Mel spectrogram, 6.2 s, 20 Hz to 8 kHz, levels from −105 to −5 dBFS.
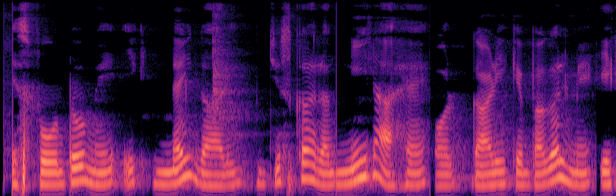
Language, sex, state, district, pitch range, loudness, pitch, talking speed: Hindi, male, Uttar Pradesh, Hamirpur, 135-160 Hz, -36 LUFS, 140 Hz, 165 wpm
